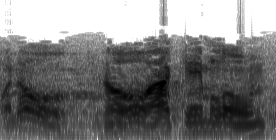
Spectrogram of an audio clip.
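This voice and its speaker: An actor playing an easygoing but wary Southern gentleman with a Southern accent, in 1940s radio drama style. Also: fairly high pitch, a little slow, close to an everyday voice. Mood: wary courtesy. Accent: American Southern. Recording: muffled 1940 radio broadcast, music behind.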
